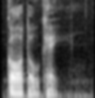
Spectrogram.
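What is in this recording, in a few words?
"Gwo Douh Keih", Cantonese; transition period; 過渡期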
